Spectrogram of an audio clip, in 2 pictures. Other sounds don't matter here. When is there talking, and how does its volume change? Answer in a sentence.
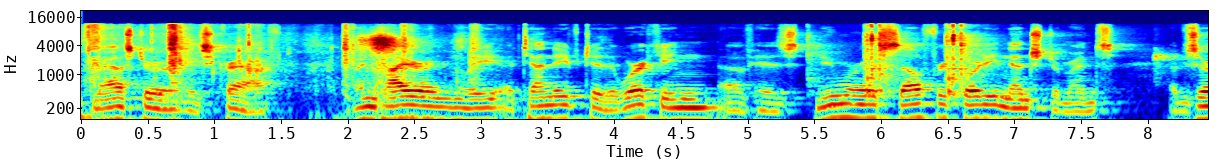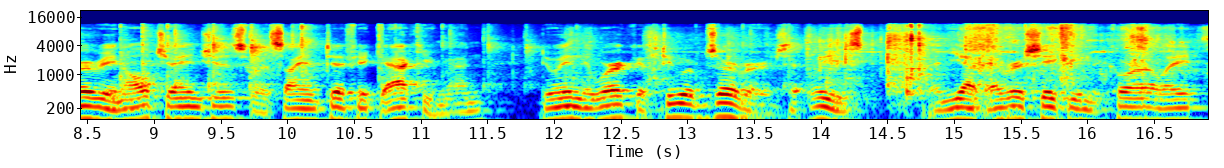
You can hear the talking from 0.0 to 16.8 s, at a steady volume.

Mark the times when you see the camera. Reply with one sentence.
The camera can be heard from 5.4 to 6.8 s and from 14.2 to 14.8 s.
